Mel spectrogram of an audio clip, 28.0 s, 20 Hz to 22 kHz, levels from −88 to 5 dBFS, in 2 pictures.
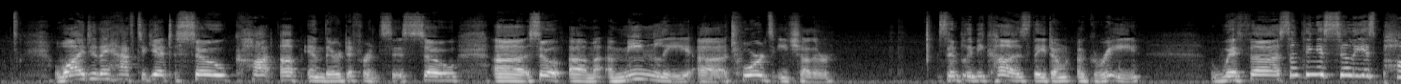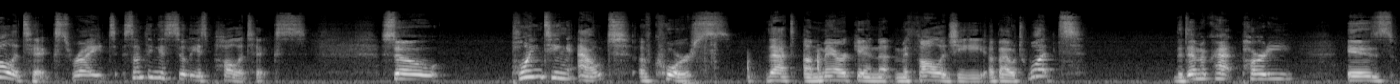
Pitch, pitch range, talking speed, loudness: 150 Hz, 125-205 Hz, 115 wpm, -21 LUFS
